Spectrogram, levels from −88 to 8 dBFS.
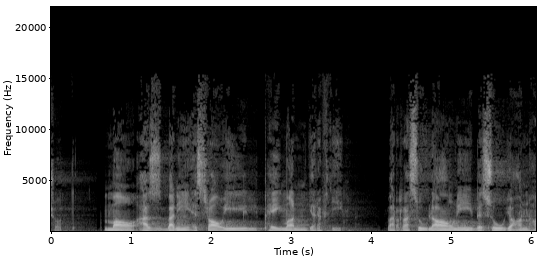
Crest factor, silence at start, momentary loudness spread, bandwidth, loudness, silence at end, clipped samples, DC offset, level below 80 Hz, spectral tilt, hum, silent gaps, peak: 20 dB; 0 s; 14 LU; 15.5 kHz; -23 LUFS; 0 s; under 0.1%; under 0.1%; -40 dBFS; -5 dB/octave; none; none; -4 dBFS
